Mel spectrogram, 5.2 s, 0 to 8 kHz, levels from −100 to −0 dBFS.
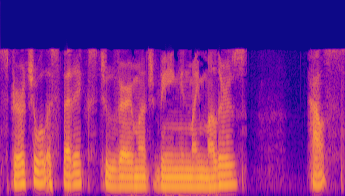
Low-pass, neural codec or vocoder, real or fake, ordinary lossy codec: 7.2 kHz; none; real; AAC, 16 kbps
